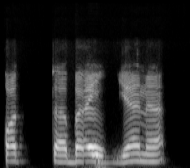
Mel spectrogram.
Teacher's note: हमें इस दाल को ओमिट करना है, इसको हम नहीं पढ़ेंगे दाल को · हमने सीधे ता को किसके साथ मिलाया, कौफ के साथ, दाल को हमने उधर ही छोड़ दिया। क्यों, क्योंकि पहला हरफ मुतहरिक था, दूसरा साकिन और तीसरा मुशद्दद, हमने दाल को छोड़ दिया।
